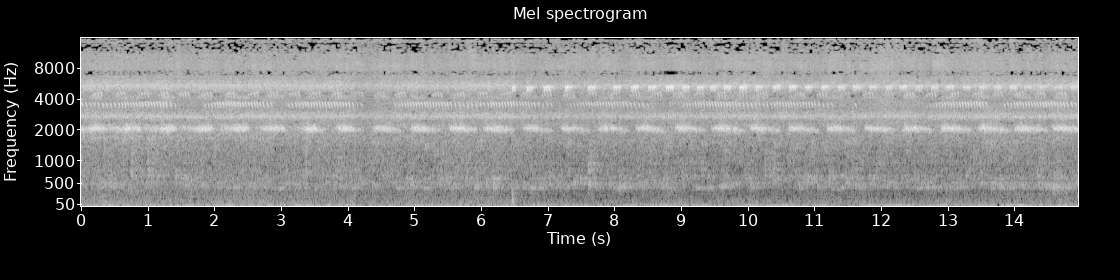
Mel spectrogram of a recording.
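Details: Crickets chirping in a recording offered against rats, as a lullaby and for bird song training; overlapping shrill pulse trains, a bright middle chirp repeating steadily while a higher trill fades in and out, one brief click midway.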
